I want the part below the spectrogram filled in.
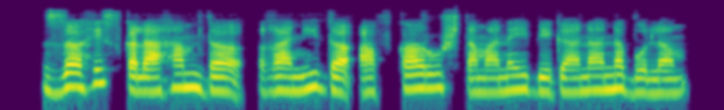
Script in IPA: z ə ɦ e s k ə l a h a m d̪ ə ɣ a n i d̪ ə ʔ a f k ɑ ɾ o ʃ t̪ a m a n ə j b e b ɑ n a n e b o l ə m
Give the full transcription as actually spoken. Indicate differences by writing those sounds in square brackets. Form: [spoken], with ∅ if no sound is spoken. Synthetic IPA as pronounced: z ə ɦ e s k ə l a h a m d̪ ə ɣ a n i d̪ ə ʔ a f k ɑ ɾ o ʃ t̪ a m a n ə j b e [ɡ] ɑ n a n [a] b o l ə m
